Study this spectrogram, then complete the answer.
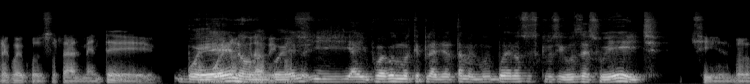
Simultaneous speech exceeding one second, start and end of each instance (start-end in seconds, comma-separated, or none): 1.9-3.2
